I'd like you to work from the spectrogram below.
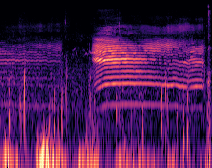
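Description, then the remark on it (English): A lamb lets out a long, wavering bleat, rich in harmonics, after some scattered knocks and rustling outdoors; no one speaks. “The one that's bleating looked like it's got six legs.”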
